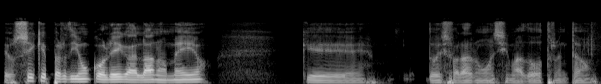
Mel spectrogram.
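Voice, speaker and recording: A man with a low voice and a Brazilian accent runs an amateur radio net. He reads out spelled call signs in roll-call fashion, in a dry sound with no room around it. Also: little pitch movement, normal speed, darkish tone, no room sound, lo-fi sound.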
